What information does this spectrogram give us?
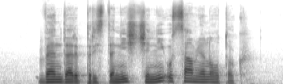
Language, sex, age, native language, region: Slovenian, male, 18-29, Slovenian, Pomurje region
